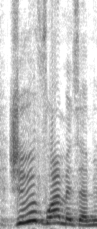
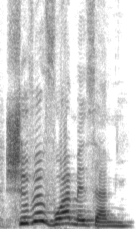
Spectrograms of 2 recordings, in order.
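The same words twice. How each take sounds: First: Louder and higher, demanding to see her friends; insistent shout. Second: Said in the usual way. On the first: Retold or imitated. Woman insisting to the rich man, raised mock shout. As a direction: push it out like a frightened demand. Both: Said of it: "elle commence à crier".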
